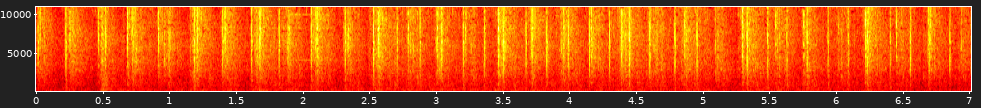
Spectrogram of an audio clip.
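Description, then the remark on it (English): Many typewriters clack at once in a typewriter orchestra by artist Naomi Kashiwagi, a dense, overlapping patter of sharp keystrokes, a busy mechanical rattle that continues steadily without any voices. “She's really a visual artist, actually, but she likes to use sound as well, and she's done things like a typewriter orchestra.”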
